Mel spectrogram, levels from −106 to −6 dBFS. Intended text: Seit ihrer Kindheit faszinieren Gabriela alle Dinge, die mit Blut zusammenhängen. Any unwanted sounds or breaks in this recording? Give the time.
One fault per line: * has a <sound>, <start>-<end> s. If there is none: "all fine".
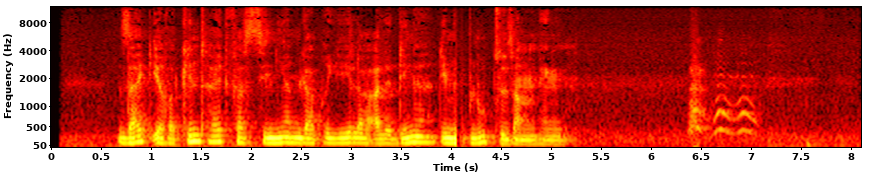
* has a dropout, 4.1-4.1 s
* has a bark, 6.4-7.1 s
